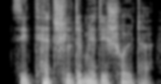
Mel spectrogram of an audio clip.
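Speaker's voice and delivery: plain reading voice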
